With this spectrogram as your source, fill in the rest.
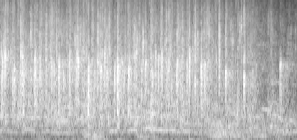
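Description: A crowd claps in sustained applause, dense overlapping claps that gradually thin out toward the end, with voices mixed in.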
